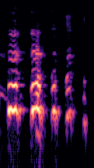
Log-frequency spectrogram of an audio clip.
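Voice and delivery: high giggling laugh. Real, not acted. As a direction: giggle helplessly at your own joke. Laughs after imagined send-off.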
